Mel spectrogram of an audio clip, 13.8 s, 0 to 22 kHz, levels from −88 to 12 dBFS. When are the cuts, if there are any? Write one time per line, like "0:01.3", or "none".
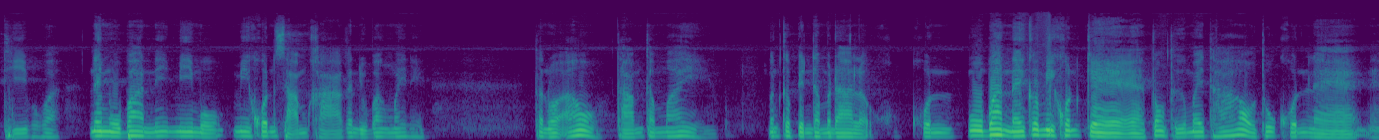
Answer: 0:09.6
